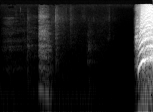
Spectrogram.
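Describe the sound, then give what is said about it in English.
A quick, faint intake of breath followed by silence, then a sudden, loud, explosive sneeze. No one speaks. “You can't cut that sneeze out.”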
